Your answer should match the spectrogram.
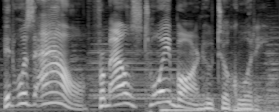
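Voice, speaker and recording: A man narrating a scripted children's read-along story in an expressive, animated storytelling manner. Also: sits high, moderate pace. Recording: music behind the narration.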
